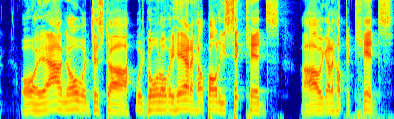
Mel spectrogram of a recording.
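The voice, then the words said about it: Put-on South Boston Irish accent. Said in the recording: “committed to the bit with a South Boston Irish accent ... That's South Boston.”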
